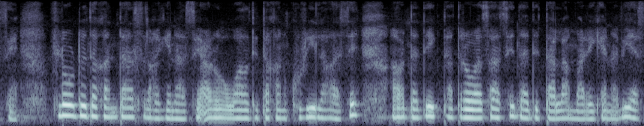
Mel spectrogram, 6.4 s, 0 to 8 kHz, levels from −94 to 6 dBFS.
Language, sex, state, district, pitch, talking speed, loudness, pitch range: Nagamese, female, Nagaland, Dimapur, 200 Hz, 215 wpm, -16 LUFS, 185-220 Hz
